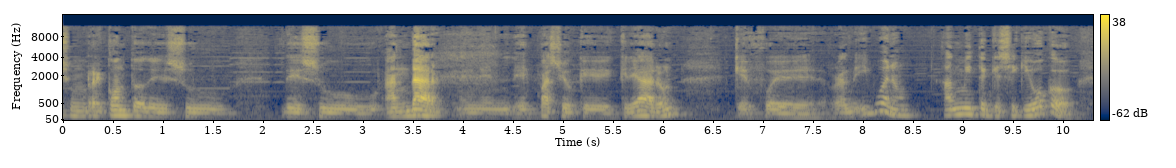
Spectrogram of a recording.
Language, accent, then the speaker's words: Spanish; Buenos Aires, Argentina; yo me crié en Barraca y La Boca. Mi barrio es Barraca y La Boca, o sea, estuve muchos años en Barraca y La Boca.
